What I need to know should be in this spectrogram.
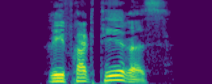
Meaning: strong/mixed nominative/accusative neuter singular of refraktär
- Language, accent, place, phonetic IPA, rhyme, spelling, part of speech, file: German, Germany, Berlin, [ˌʁefʁakˈtɛːʁəs], -ɛːʁəs, refraktäres, adjective, De-refraktäres.ogg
